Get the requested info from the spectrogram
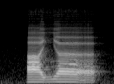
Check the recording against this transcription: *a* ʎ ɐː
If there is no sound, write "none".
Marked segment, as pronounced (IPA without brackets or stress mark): a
